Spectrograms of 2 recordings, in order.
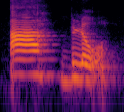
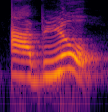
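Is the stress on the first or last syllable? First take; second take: first; last. First: The stress is on the first syllable. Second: The stress is on the last syllable.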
